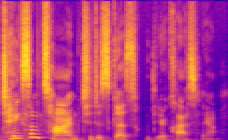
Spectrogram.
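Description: Lively, encouraging woman teacher. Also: mid-range voice, moderate pace, gravelly, loud music behind the voice. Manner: animated, encouraging, gestures while speaking. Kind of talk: kids' educational video presenting. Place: indoor classroom studio set.

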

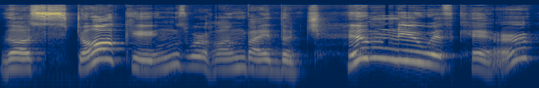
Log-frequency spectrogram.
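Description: A woman voicing a gruff, stern, pompous male bear who speaks formally in a children's storybook. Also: on the high side, very animated, takes it slowly, heavily acted. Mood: declaiming. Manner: pompous, declamatory, formal wording. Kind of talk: children's storybook character reading.

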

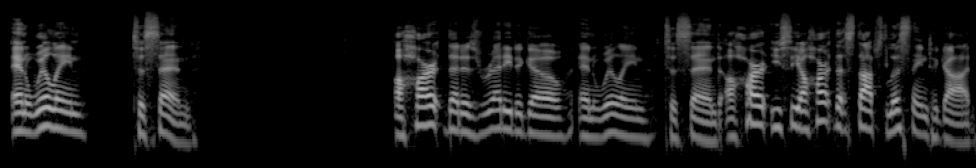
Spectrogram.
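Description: A man's voice: a little high, a bit bright. A man in his thirties preaching from a church stage on a headset mic, his voice a little worn from a cold, talking conversationally and with emphatic repetition. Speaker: pastor. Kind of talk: sermon.

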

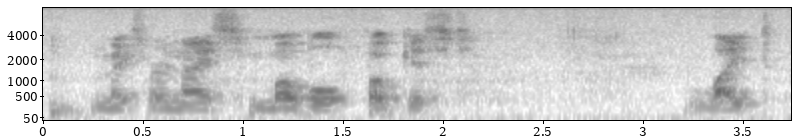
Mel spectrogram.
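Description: A man calmly explaining his woodworking setup in a small backyard wooden workshop. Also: fairly low pitch, a little slow, a little hiss or hum, poor audio. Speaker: young woodworker showing his shop. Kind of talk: casual explanation.

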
